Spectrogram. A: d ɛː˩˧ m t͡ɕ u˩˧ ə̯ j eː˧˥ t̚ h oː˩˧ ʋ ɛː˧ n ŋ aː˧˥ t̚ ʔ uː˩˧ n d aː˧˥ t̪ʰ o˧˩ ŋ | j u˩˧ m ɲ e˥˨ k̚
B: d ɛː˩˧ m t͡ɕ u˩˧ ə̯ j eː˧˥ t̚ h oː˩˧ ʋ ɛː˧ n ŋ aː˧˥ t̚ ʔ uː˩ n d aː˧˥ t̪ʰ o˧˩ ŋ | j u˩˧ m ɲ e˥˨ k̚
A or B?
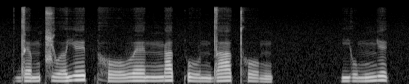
B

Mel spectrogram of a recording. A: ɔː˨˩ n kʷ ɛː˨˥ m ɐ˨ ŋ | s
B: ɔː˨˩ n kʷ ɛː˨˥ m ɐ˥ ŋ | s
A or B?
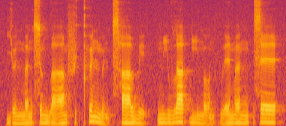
B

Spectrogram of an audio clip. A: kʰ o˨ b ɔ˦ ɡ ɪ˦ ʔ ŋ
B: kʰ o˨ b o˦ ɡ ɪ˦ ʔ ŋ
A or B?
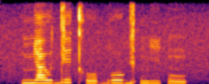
B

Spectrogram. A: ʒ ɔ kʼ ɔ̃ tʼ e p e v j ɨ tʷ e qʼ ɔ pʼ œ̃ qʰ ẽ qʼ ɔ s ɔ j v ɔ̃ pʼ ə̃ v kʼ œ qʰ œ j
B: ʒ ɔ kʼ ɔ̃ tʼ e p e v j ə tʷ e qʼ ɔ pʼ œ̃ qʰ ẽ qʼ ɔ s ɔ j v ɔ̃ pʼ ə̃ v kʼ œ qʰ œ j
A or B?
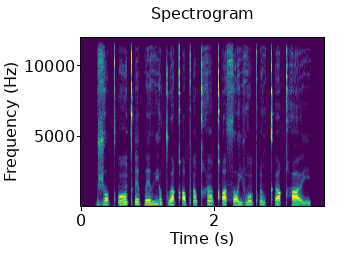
B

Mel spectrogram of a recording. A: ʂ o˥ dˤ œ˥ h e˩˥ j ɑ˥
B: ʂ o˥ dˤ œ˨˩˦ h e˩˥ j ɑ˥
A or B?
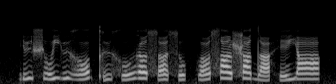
B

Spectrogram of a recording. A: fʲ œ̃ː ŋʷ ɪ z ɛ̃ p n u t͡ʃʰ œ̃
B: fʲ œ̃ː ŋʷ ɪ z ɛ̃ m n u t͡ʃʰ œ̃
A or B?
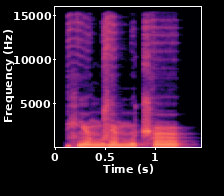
B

